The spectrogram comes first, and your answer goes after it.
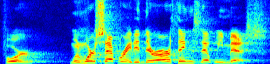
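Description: Preaching and praying in a church sanctuary, the pastor, a man in his forties, speaks earnestly with rising and falling emphasis. His voice sits high, animated, a bit bright and a little slow. The lo-fi sound comes from a fixed camera at chest height, with long church hall reverb.

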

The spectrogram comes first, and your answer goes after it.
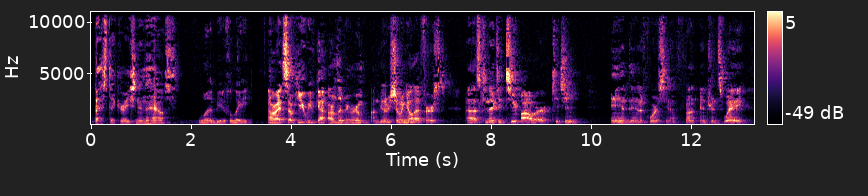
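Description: Speaking at a moderate pace in a lowish, creaky voice with a steady tone, a young American vlogger in his twenties gives a relaxed indoor tour of empty apartment rooms. He talks casually into a handheld phone at arm's length.

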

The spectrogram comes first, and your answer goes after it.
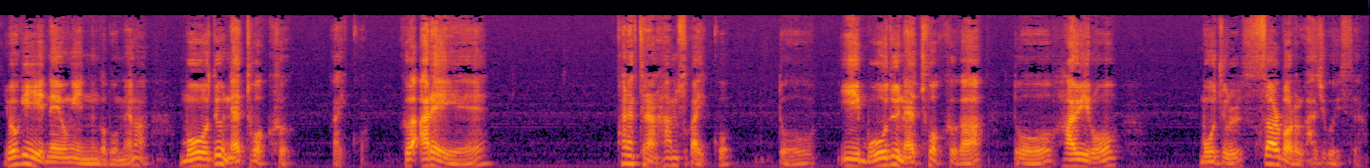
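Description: A man's voice: sits low, animated, measured pace, darkish tone, slightly rough. A man giving a casual, step-by-step coding tutorial over a screen recording, talking viewers through each step. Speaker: programming instructor.

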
